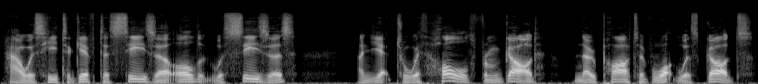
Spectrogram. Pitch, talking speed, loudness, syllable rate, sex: 105 Hz, 180 wpm, -19 LUFS, 3.9 syllables/s, male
